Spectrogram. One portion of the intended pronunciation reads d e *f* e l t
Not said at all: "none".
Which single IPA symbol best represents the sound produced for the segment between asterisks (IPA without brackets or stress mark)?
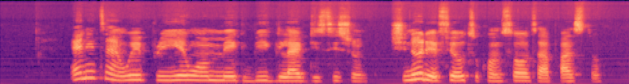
f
